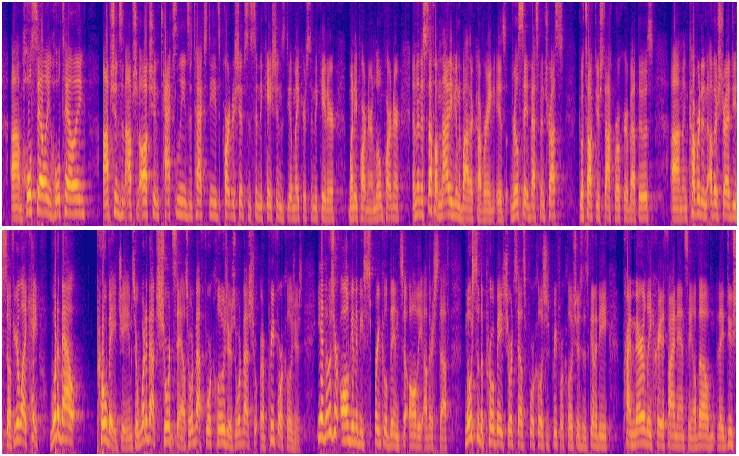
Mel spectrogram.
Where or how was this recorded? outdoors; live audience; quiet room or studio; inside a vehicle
live audience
